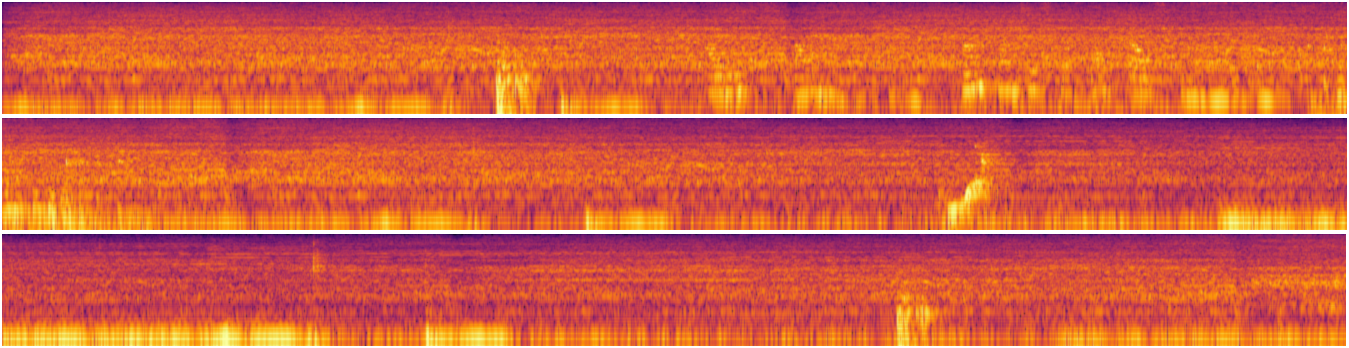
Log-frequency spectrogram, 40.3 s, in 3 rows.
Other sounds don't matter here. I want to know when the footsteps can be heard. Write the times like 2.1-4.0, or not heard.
not heard.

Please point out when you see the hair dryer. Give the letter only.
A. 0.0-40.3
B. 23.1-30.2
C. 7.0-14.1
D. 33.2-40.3
A.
